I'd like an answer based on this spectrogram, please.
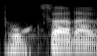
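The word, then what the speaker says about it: δόξα: 헬라어로 이 영광을 독사라 그럽니다. 독사. 무는 독사. 발음이 똑같아요.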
